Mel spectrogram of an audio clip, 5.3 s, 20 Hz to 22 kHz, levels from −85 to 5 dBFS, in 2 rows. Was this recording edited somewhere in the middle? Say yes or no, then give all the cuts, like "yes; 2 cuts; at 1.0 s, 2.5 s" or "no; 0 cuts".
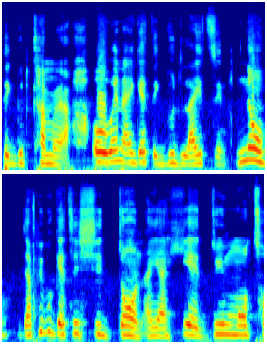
yes; 1 cut; at 2.2 s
